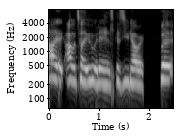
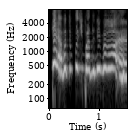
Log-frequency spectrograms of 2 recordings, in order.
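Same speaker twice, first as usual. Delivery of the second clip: high-pitched mock menace; mock threatening; 10 semitones higher, much faster than usual. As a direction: imitate a sister squaring up to fight. Sister looms over girl, threatening.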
